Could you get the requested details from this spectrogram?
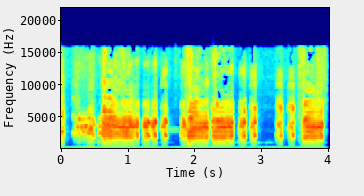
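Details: Greedy kingfisher nestlings with newly sprouting pin feathers beg at the nest: long, loud, hissing rasps in uneven bursts, broken by short silent gaps, with a brief soft trill in between.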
